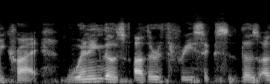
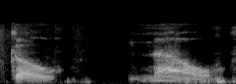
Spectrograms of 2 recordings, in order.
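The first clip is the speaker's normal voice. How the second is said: very low voice, now stretched out; 4 semitones lower than usual. Player in character telling Sketcher to go, very low voice. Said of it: "in a very low voice".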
